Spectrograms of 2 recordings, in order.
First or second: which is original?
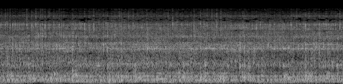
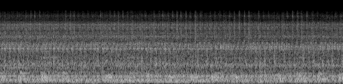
second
